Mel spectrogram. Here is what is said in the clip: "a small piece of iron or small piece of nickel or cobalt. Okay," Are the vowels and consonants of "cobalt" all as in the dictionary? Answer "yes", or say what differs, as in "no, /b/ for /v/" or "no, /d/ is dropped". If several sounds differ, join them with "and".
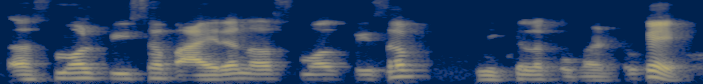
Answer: no, /l/ is dropped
